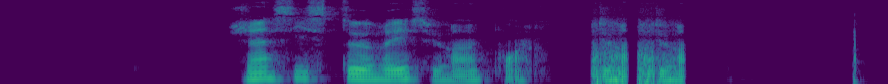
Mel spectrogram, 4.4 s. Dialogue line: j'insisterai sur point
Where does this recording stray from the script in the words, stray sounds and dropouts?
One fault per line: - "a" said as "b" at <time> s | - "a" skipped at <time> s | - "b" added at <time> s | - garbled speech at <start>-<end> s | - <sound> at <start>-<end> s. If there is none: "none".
- "un" added at 2.3 s
- laugh at 3.0-3.4 s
